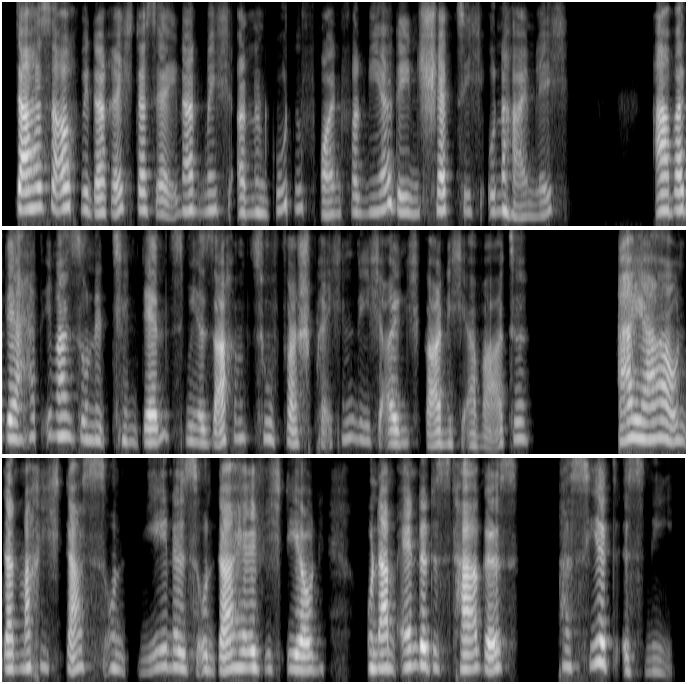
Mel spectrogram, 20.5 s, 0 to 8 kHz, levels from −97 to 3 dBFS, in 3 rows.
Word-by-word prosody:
Da 235 Hz, +2 st, +11 dB
hast 270 Hz, +1 st, -1 dB
du 245 Hz, -, +2 dB
auch 270 Hz, -, -5 dB
wieder 200 Hz, -4 st, 0 dB
Recht. 245 Hz, +8 st, -6 dB
Das 235 Hz, 0 st, -2 dB
erinnert 215 Hz, +6 st, -3 dB
mich 225 Hz, 0 st, -13 dB
an 200 Hz, -1 st, -4 dB
'nen 200 Hz, -1 st, -10 dB
guten 255 Hz, +1 st, -14 dB
Freund 180 Hz, -7 st, -8 dB
von 205 Hz, -1 st, -10 dB
mir, 220 Hz, +10 st, -5 dB
den 205 Hz, -5 st, -6 dB
schätz 225 Hz, +3 st, -1 dB
ich 215 Hz, 0 st, -19 dB
unheimlich. 175 Hz, -4 st, -9 dB, 0.8 s
Aber 230 Hz, +1 st, +5 dB
der 230 Hz, -3 st, +1 dB
hat 250 Hz, 0 st, -14 dB
immer 260 Hz, -1 st, -1 dB
so 230 Hz, -1 st, -9 dB
'ne 205 Hz, -3 st, -9 dB
Tendenz, 185 Hz, -, -2 dB
mir 185 Hz, -3 st, -8 dB
Sachen 230 Hz, +7 st, 0 dB
zu 225 Hz, -1 st, -12 dB
versprechen, 195 Hz, +2 st, -8 dB
die 210 Hz, -2 st, -16 dB
ich 190 Hz, -, -14 dB
eigentlich 170 Hz, +1 st, -4 dB
gar 145 Hz, +3 st, +1 dB
nicht 160 Hz, 0 st, -15 dB
erwarte. 175 Hz, -, -10 dB, 0.9 s
„Ah, 225 Hz, -, +5 dB
ja, 225 Hz, 0 st, +3 dB
und 195 Hz, +1 st, -6 dB
dann 195 Hz, 0 st, +4 dB
mach 210 Hz, +3 st, -1 dB
ich 220 Hz, 0 st, -13 dB
das 220 Hz, +2 st, -1 dB
und 195 Hz, -4 st, -12 dB
jenes 205 Hz, +6 st, -5 dB
und 185 Hz, -2 st, -8 dB
da 180 Hz, +2 st, +8 dB
helfe 210 Hz, -1 st, 0 dB
ich 195 Hz, -, -13 dB
dir“, 190 Hz, -2 st, +4 dB
und 190 Hz, +1 st, -4 dB, 0.4 s
und 205 Hz, -1 st, -1 dB
am 205 Hz, 0 st, +8 dB
Ende 235 Hz, +2 st, +6 dB
des 215 Hz, -3 st, -10 dB
Tages 195 Hz, 0 st, +4 dB, 0.4 s
passiert 245 Hz, +5 st, 0 dB
es 175 Hz, +1 st, -11 dB
nie. 160 Hz, -2 st, -21 dB
210 Hz, 175 wpm, -23 LUFS, 185-230 Hz, 0.9 s, Da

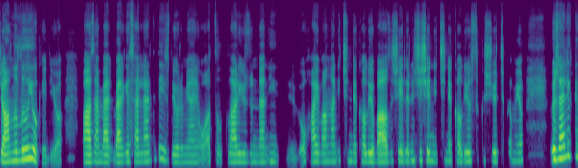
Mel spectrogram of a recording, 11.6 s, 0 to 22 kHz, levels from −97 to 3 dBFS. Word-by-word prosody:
canlılığı 205 Hz, +6 st, +6 dB
yok 225 Hz, -10 st, +5 dB
ediyor. 155 Hz, -, -11 dB, 0.4 s
Bazen 180 Hz, 0 st, +3 dB
ben, 175 Hz, 0 st, +1 dB
belgesellerde 190 Hz, +4 st, -2 dB
de 255 Hz, -, -6 dB
izliyorum, 170 Hz, -6 st, -7 dB
yani, 170 Hz, +1 st, -8 dB
o -, -, -10 dB
atıklar 185 Hz, 0 st, -4 dB
yüzünden 180 Hz, 0 st, -6 dB
i 185 Hz, -3 st, -12 dB, 0.2 s
e 125 Hz, -, -23 dB
o -, -, -7 dB
hayvanlar 185 Hz, 0 st, -3 dB
içinde 195 Hz, -2 st, -10 dB
kalıyor 190 Hz, 0 st, -1 dB
bazı 190 Hz, +1 st, +4 dB
şeylerin. 200 Hz, 0 st, -4 dB
Şişenin 200 Hz, -1 st, -2 dB
içinde 195 Hz, +1 st, -9 dB
kalıyor, 195 Hz, +1 st, -4 dB
sıkışıyor, 195 Hz, 0 st, -7 dB
çıkamıyor. 195 Hz, 0 st, -11 dB, 0.5 s
Özellikle 270 Hz, +6 st, +6 dB
190 Hz, 135 wpm, -23 LUFS, 180-200 Hz, 0.5 s, canlılığı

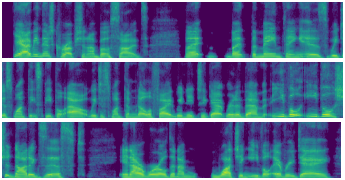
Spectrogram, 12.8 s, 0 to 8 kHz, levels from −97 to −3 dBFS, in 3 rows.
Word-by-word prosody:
Yeah. 210 Hz, -4 st, +7 dB
I -, -, +4 dB
mean, 255 Hz, -2 st, -2 dB
there's 230 Hz, -2 st, -4 dB
corruption 175 Hz, -4 st, -2 dB
on 165 Hz, -2 st, -3 dB
both 160 Hz, -2 st, -3 dB
sides, 155 Hz, 0 st, -3 dB, 0.4 s
but 200 Hz, 0 st, +1 dB, 0.3 s
but 190 Hz, -2 st, -1 dB
the 195 Hz, -, -1 dB
main 205 Hz, 0 st, 0 dB
thing 185 Hz, -1 st, -4 dB
is 175 Hz, 0 st, -2 dB
we 200 Hz, +1 st, -1 dB
just 195 Hz, -2 st, -5 dB
want 155 Hz, -3 st, -4 dB
these -, -, -8 dB
people 155 Hz, -1 st, -6 dB
out. 165 Hz, +2 st, +2 dB
We 185 Hz, -, -3 dB
just 190 Hz, -1 st, -9 dB
want 170 Hz, -4 st, -6 dB
them 160 Hz, +2 st, -8 dB
nullified. 170 Hz, 0 st, +1 dB
We 185 Hz, 0 st, -3 dB
need 185 Hz, -3 st, -5 dB
to 180 Hz, -, -5 dB
get 170 Hz, -1 st, +1 dB
rid 180 Hz, +1 st, 0 dB
of 180 Hz, -, -1 dB
them. 180 Hz, -2 st, +1 dB
Evil 245 Hz, +1 st, +4 dB
evil 250 Hz, 0 st, +3 dB
should 215 Hz, +1 st, -2 dB
not 190 Hz, -2 st, +3 dB
exist 170 Hz, -1 st, -2 dB, 0.4 s
in 190 Hz, 0 st, +1 dB
our 180 Hz, -2 st, +7 dB
world, 175 Hz, -1 st, +3 dB
and 165 Hz, -, -1 dB
I'm 165 Hz, -2 st, -4 dB, 0.2 s
watching 195 Hz, 0 st, +4 dB
evil 180 Hz, -2 st, -2 dB
every 165 Hz, +1 st, 0 dB
day. 160 Hz, -1 st, +1 dB
175 Hz, 215 wpm, -24 LUFS, 165-195 Hz, 0.4 s, Yeah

